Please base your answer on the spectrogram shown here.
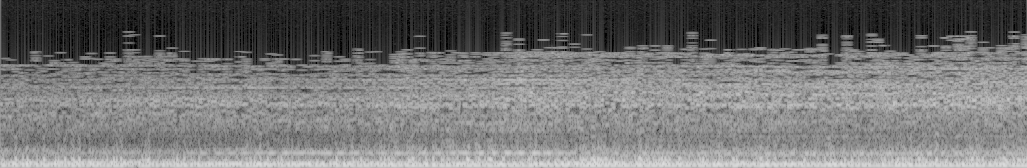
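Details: Steady low rumble like distant traffic or wind fills the whole recording, with no animal calls.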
